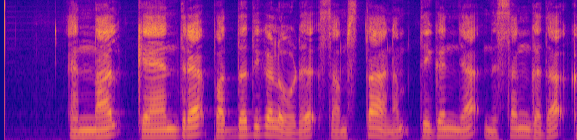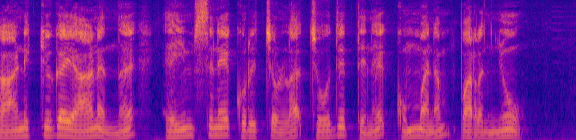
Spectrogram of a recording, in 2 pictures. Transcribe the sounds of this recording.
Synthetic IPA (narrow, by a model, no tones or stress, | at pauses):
e̞nːaːlke̞ːnd̪ɾɐpɐd̪ʱːɐðiɣɐɭo̞ːɽɨsɐmst̪ʰaːnɐmt̪iɣɐɲːɐnisɐŋɡɐðɐkaːɳikʲːuɣɐjaːɳe̞nːɨejmsine̞kːurit͡ɕːuɭːɐt͡ɕo̞ːd̪jɐt̪ːinɨkumːɐnɐmpɐrɐɲːu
